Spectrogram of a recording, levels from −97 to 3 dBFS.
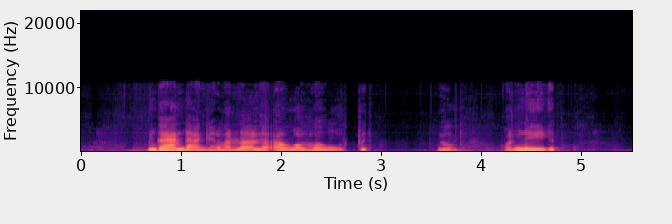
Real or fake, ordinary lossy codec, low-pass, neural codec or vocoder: fake; none; 10.8 kHz; codec, 24 kHz, 1.5 kbps, HILCodec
